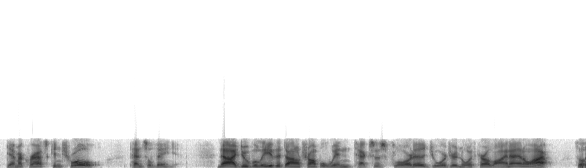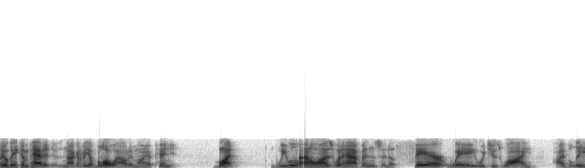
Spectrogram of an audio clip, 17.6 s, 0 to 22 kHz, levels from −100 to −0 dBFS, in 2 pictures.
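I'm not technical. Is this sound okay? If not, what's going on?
No. At 8.70–8.84 s, 13.23–13.35 s and 15.59–15.61 s there is packet loss with pitch repetition. Tiny pieces of sound went missing, and the receiver filled each gap by repeating the last bit of tone. That gives a brief held, buzzy sound rather than a clean cut to silence.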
